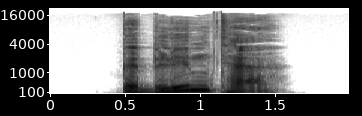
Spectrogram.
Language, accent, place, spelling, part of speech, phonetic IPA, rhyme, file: German, Germany, Berlin, beblümter, adjective, [bəˈblyːmtɐ], -yːmtɐ, De-beblümter.ogg
- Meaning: inflection of beblümt: 1. strong/mixed nominative masculine singular 2. strong genitive/dative feminine singular 3. strong genitive plural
